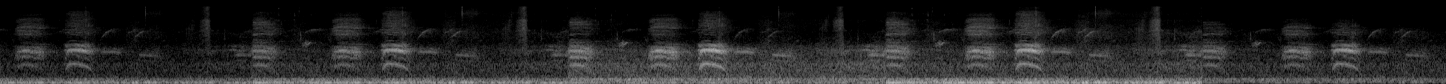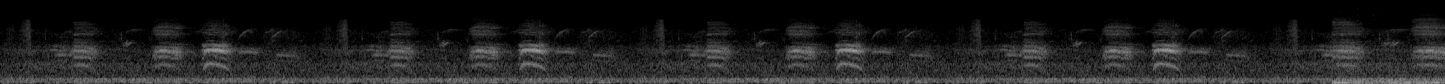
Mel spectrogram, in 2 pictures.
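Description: Crows cawing over and over, short harsh calls coming every second or two, sometimes from more than one bird in quick succession.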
